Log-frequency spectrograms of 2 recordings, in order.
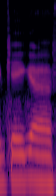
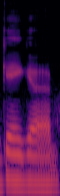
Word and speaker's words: Giger: turned out that she was a real HR Giga fan uh gega being you know the um guy who did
